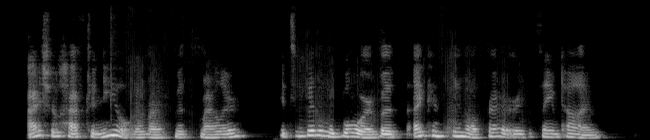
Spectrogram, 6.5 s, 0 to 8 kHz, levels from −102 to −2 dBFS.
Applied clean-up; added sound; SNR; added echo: neural mask model DeepFilterNet 3.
